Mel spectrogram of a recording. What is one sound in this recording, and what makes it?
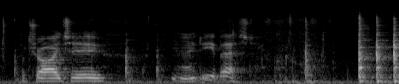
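A wooden spoon scrapes and knocks against a frying pan.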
